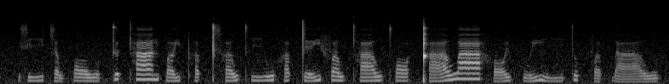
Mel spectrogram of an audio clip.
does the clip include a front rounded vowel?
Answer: no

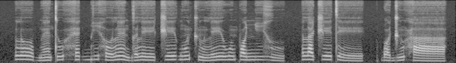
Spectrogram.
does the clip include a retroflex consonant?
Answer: no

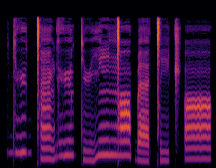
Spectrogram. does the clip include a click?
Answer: yes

